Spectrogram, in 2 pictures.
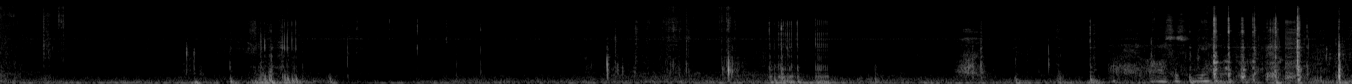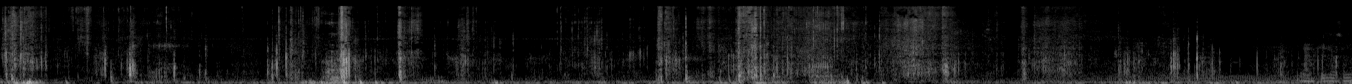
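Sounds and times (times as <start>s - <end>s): footsteps on rock and leaves: 12.8s - 26.5s.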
